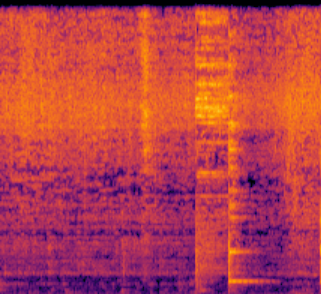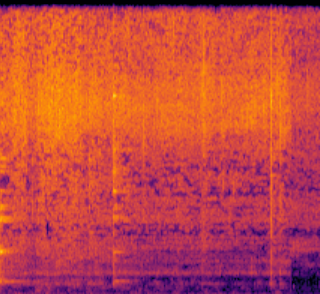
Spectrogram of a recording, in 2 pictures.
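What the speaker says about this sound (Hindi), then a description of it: "फ्लेम हाई कर दें, बीच बीच में चलाते रहें अनियन को।" Sliced onions browning in a pan over a high flame for Sindhi bugha chawal, with a steady soft sizzle, occasional scraping and clanking as they are stirred, and a few louder knocks from the utensil.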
